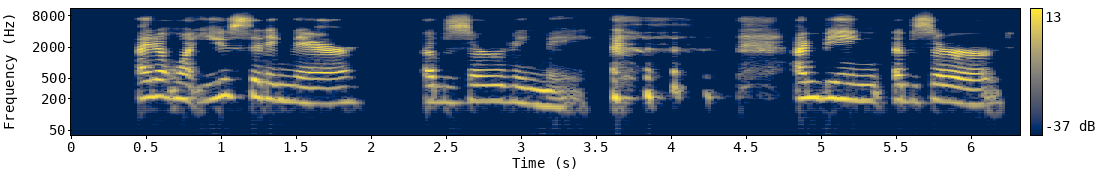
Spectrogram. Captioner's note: giggles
